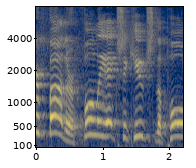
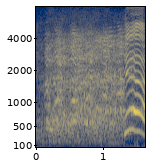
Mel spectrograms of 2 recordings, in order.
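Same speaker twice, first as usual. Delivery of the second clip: scoffing laugh; 10 semitones higher than usual. Retold or imitated. Laughing at the check offer.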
